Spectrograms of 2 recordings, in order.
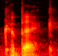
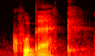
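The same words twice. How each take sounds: First: It is said with a local French-style pronunciation. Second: It is said with a plain English pronunciation.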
